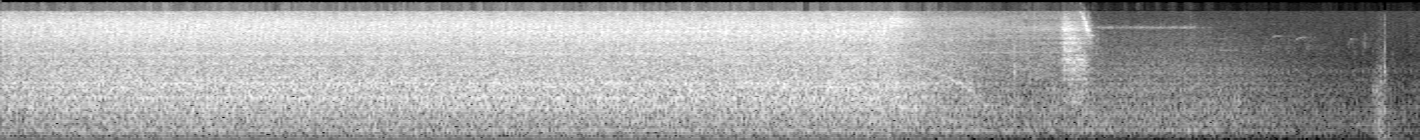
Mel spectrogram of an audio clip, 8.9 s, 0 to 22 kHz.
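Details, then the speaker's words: Ford F-150 started right after an oil and filter change: even, steady engine hum for about six seconds with no ticking or knocking, then fades out; healthy idle. "Okay, fire it up. Does it sound okay? I think it's all right."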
